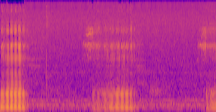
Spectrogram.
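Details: A pet French Bulldog snoring loudly: a short, harsh rattling snore, then a longer, softer one a couple of seconds later, and the start of another at the end.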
